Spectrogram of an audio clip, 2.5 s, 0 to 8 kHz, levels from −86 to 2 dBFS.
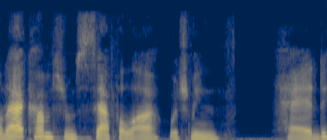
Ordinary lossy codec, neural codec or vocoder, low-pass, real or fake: MP3, 48 kbps; autoencoder, 22.05 kHz, a latent of 192 numbers a frame, VITS, trained on many speakers; 7.2 kHz; fake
